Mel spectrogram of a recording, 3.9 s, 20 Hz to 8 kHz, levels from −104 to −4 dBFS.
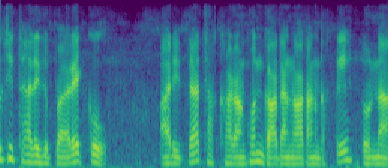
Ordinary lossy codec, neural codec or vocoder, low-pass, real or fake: none; codec, 24 kHz, 3 kbps, HILCodec; 7.2 kHz; fake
